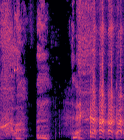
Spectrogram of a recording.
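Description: Someone clears their throat in a few rough, voiced bursts separated by short pauses, with a groaning, gravelly edge.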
